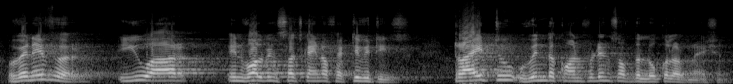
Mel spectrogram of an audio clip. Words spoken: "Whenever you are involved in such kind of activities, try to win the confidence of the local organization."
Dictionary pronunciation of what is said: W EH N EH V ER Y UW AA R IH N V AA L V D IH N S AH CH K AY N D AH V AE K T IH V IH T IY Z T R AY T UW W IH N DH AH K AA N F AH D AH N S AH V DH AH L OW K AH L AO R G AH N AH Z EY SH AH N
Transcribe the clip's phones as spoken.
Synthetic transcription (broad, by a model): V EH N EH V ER Y UW AA R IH N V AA L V IH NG S AH CH K AY N D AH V AE K T IH V IH T IY Z T R AY T UW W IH N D AH K AA N F AH D AH N S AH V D AH L OW K AH L AO R G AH N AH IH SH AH N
